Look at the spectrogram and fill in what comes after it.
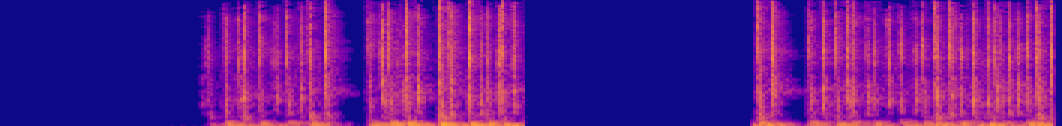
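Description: Computer keyboard typing sound effect: two runs of rapid key clicks, the first starting about a second and a half in with a brief break, the second starting about five seconds in.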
